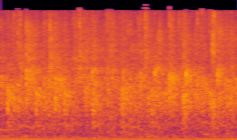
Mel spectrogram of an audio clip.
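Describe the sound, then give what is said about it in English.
Faint audience applause during a talk on history, a soft, continuous wash of clapping without clearly separate claps. “Okay. So there's some history that, yeah, you can applaud.”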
